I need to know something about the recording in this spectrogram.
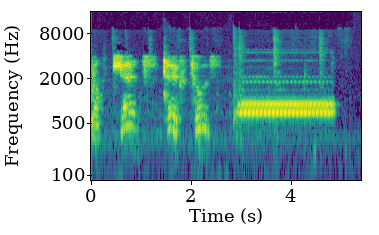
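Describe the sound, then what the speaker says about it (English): A mobile phone rings in a home kitchen during baking, a sustained electronic ringtone tone lasting about two seconds, following a few short melodic ringtone bursts, close and clear. "That's my mom's phone."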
